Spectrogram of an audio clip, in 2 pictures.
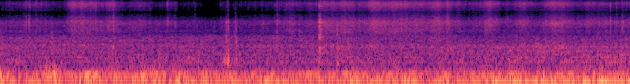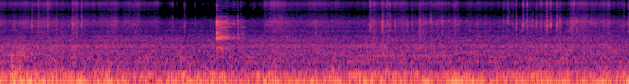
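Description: Passenger train running, heard from inside the carriage: a steady low rumble with a noisy haze and a few scattered clicks, and a short hissing, scraping burst about ten and a half seconds in.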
